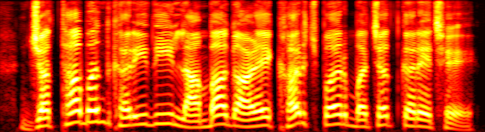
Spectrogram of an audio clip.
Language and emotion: Gujarati, neutral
